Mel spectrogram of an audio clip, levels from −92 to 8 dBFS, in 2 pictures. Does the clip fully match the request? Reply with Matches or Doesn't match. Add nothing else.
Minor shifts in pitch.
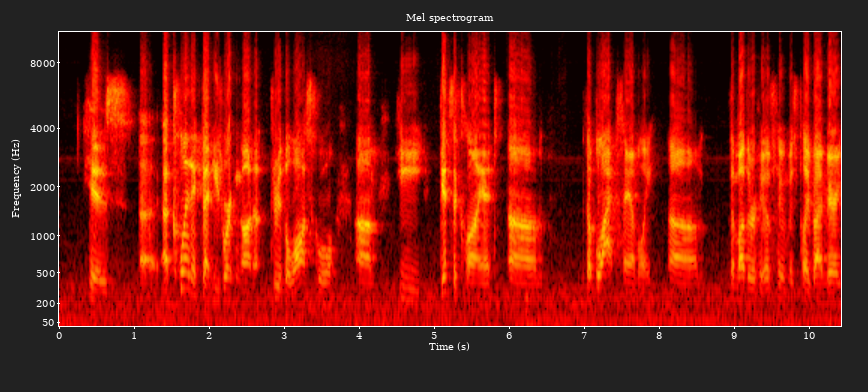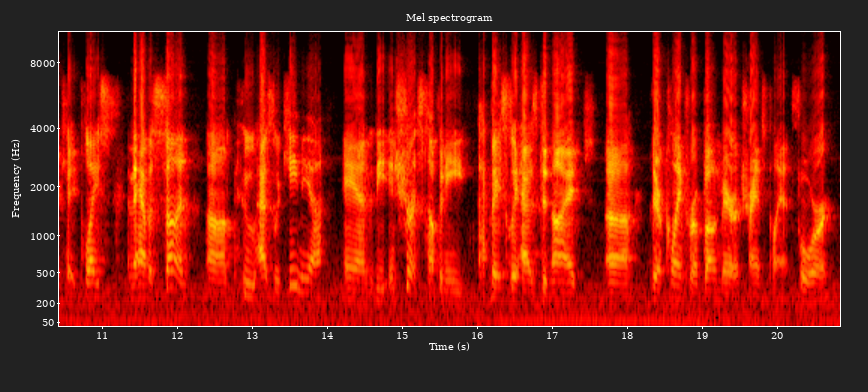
Matches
